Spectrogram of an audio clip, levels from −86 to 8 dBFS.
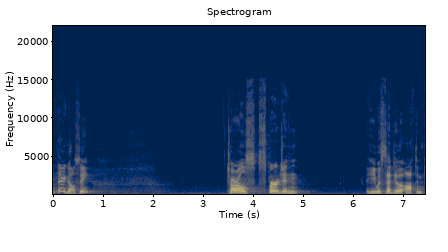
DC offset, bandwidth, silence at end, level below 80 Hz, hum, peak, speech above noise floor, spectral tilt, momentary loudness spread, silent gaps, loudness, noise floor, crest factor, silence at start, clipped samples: under 0.1%; 12.5 kHz; 0.05 s; -66 dBFS; none; -6 dBFS; 47 dB; -6.5 dB/octave; 15 LU; none; -20 LUFS; -67 dBFS; 18 dB; 0 s; under 0.1%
